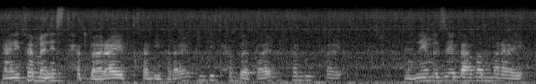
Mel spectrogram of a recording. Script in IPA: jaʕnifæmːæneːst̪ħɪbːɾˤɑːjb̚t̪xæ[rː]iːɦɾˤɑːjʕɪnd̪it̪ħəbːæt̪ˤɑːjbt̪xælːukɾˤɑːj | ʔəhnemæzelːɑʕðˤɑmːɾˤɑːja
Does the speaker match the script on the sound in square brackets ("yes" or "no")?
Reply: no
